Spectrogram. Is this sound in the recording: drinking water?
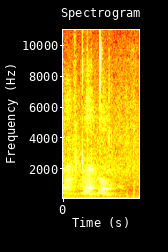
no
